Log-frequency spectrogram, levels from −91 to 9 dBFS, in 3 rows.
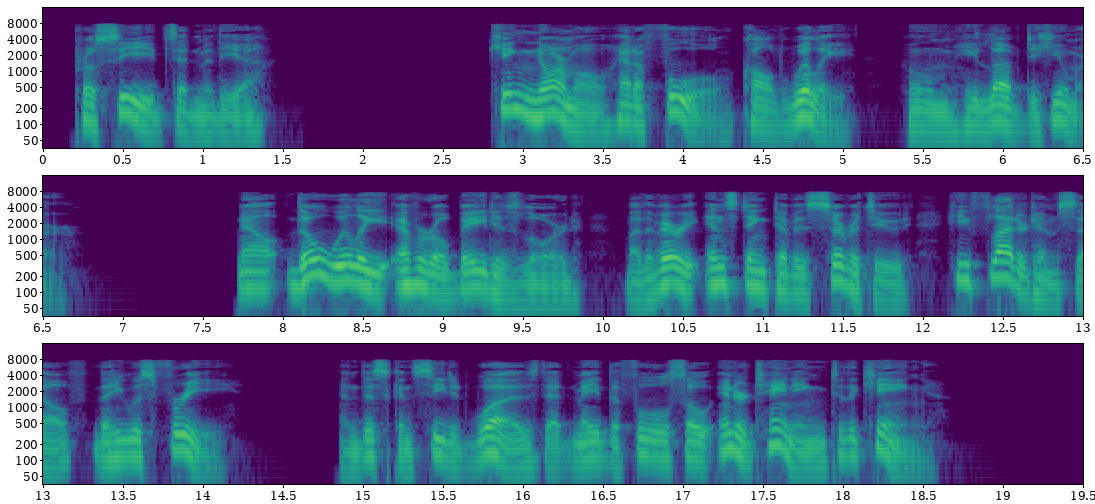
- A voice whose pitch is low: Yes, low, 110 Hz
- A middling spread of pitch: No, wide, 8.1 semitones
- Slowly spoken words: No, average, 155 wpm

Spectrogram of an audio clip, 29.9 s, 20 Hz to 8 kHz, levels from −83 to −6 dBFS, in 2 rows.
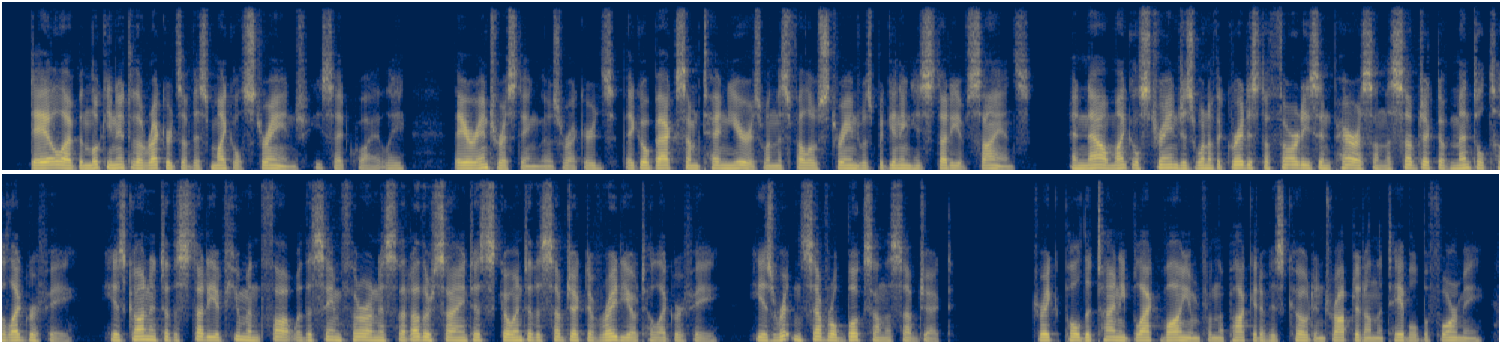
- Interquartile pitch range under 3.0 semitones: Yes, narrow, 2.4 semitones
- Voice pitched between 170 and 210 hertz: No, low, 135 Hz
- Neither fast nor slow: No, fast, 210 wpm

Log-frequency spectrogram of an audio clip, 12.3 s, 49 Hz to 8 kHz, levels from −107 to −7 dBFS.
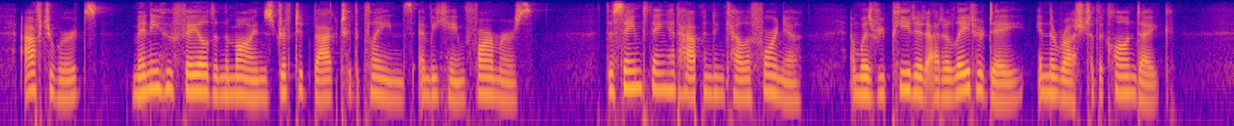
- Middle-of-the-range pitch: Yes, medium, 175 Hz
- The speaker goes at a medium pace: Yes, average, 170 wpm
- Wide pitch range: No, average, 3.3 semitones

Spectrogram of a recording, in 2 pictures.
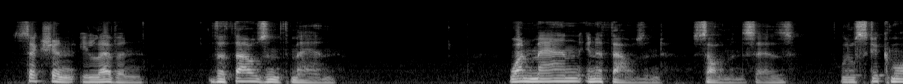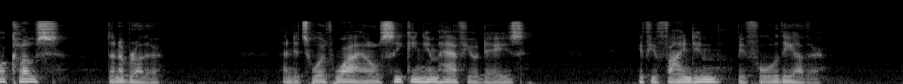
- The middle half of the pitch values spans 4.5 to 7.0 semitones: Yes, average, 4.9 semitones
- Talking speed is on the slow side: Yes, slow, 115 wpm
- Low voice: Yes, low, 100 Hz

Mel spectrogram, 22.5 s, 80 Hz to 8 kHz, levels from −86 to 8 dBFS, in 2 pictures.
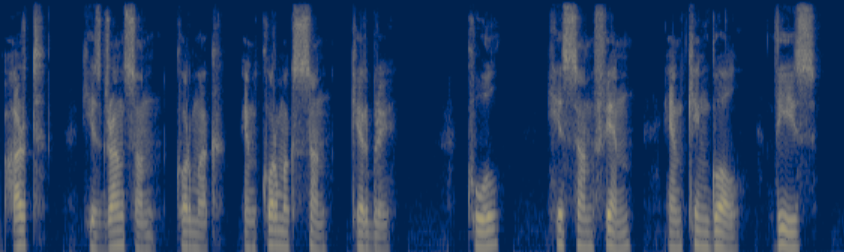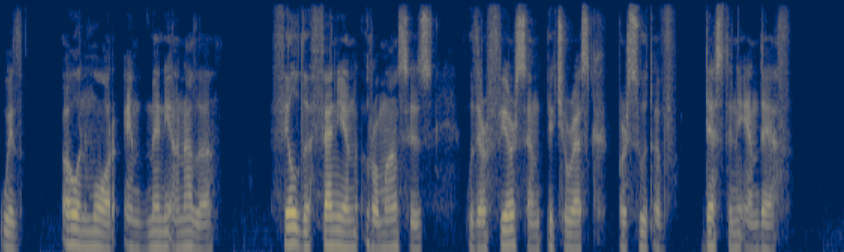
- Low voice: Yes, low, 125 Hz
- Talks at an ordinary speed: No, slow, 95 wpm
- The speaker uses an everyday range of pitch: No, narrow, 2.3 semitones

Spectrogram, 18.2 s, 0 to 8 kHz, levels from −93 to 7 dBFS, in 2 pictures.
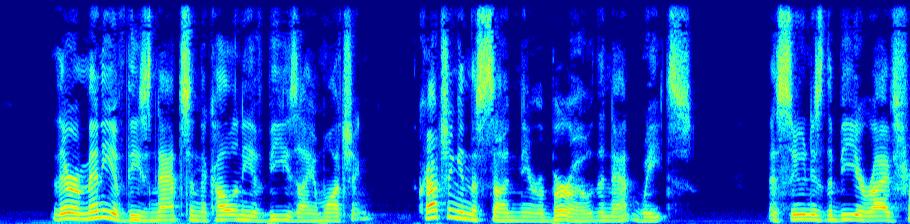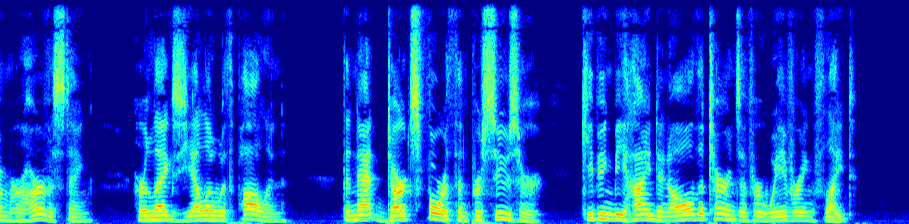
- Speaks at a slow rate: No, average, 180 wpm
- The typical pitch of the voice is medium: Yes, medium, 155 Hz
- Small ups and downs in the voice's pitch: No, average, 3.9 semitones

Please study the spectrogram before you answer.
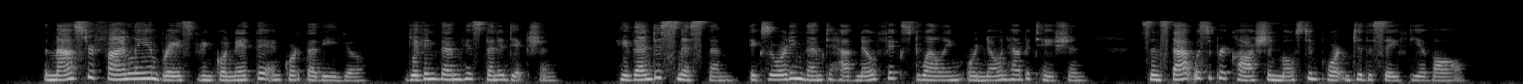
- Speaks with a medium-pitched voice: No, high, 210 Hz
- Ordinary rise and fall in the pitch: Yes, average, 3.4 semitones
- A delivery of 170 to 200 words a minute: No, average, 145 wpm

